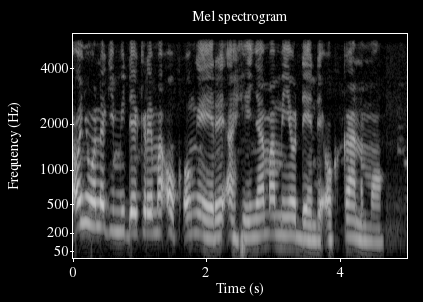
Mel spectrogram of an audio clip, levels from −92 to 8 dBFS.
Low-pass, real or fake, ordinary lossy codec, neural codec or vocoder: 5.4 kHz; real; none; none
